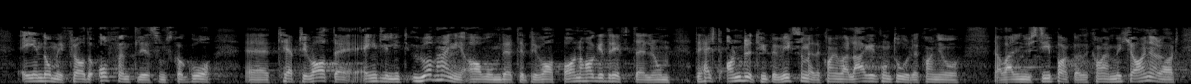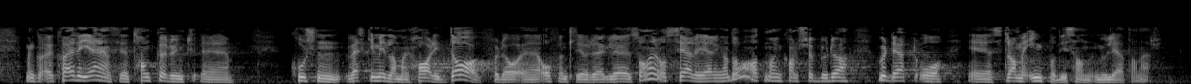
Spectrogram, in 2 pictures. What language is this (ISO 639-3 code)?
nob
